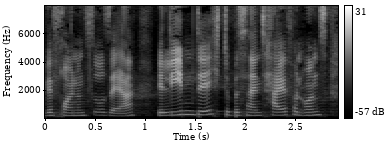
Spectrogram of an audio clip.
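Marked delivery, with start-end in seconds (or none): none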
